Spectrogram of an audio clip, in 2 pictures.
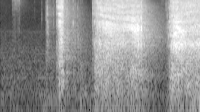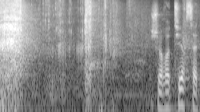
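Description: Vinyl wrap film being sliced by the filament of a knifeless cutting tape as the thread is pulled up through it: two tearing, zipping strokes each under a second long, after a single click.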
